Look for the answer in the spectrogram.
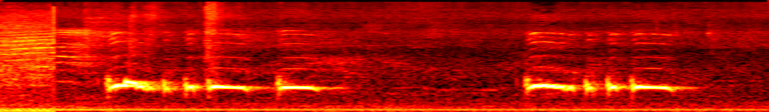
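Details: Zebra dove (perkutut) song in two short bursts: a few quick, clipped cooing notes followed by a longer mellow coo, then a pause and a repeat of the stuttering phrase, above a steady low hum.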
